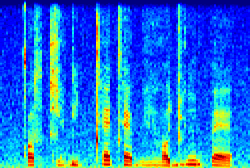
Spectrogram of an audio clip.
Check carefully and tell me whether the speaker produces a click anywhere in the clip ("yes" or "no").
no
